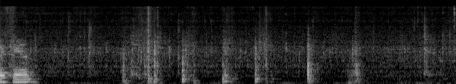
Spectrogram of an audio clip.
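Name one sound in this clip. A spoon scrapes and taps against a plate.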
